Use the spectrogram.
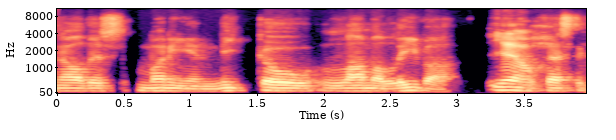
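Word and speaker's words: Iamaleava: they're they're investing all this money in Nico La maliba yeah that's the correct way to say it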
